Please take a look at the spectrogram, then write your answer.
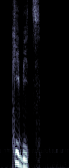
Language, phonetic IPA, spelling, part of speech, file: Polish, [ˈcibʲit͡s], kibic, noun, Pl-kibic.ogg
